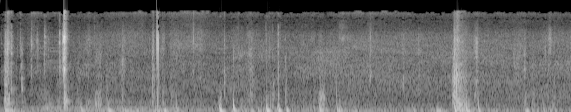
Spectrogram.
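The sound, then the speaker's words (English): Someone scrambles out of a car to go up to Julio Jones in Nashville: a few sharp thumps and a door-like knock, then quick, uneven footsteps tapping on pavement over low traffic rumble, with no talking. “This is this is me jumping out of the car and going up to Julio Jones.”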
